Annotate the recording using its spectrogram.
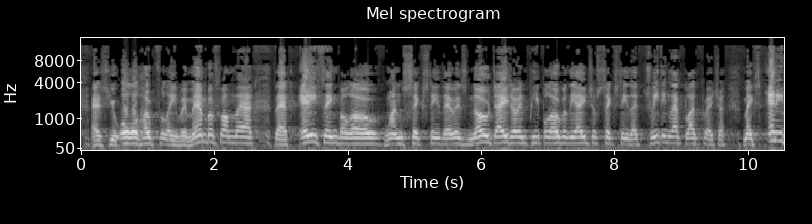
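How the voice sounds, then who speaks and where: A man with a fairly high pitch talks at a moderate pace with ordinary pitch variation against a quiet background. It is an unremarkable speaking voice. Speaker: geriatrics professor. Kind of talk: lecture. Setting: stage with audience. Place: hall.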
